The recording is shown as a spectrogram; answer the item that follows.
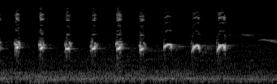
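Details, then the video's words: Greater green leafbird, a kept songbird used as a training lure to excite others; a steady run of nine loud, sharp whistled notes about a quarter second apart, each with a slight upward inflection, over a quiet background. "CUCAK IJO GACOR JAMTROK TEMBAKANYA BIKIN PANAS"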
